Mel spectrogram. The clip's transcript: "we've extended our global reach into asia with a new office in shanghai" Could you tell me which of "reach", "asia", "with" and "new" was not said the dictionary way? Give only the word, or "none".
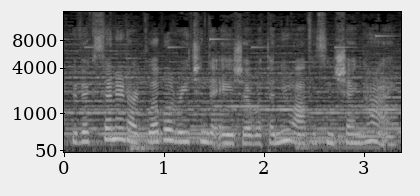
none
